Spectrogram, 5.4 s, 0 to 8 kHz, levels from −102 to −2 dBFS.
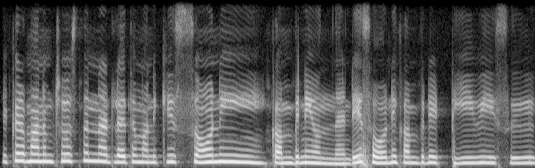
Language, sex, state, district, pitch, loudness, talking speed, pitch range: Telugu, female, Andhra Pradesh, Sri Satya Sai, 290 Hz, -14 LUFS, 125 wpm, 265-315 Hz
